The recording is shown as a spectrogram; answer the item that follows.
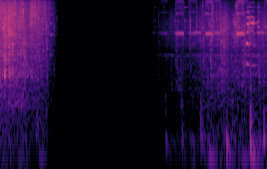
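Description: Clip-clop of hooves as a horse-drawn wagon carrying a crew with gear and rifles rolls along a bumpy, winding camp road under tall firs, with a rumble of wheels. The sound breaks off into a second of silence, then resumes with irregular thumps.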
